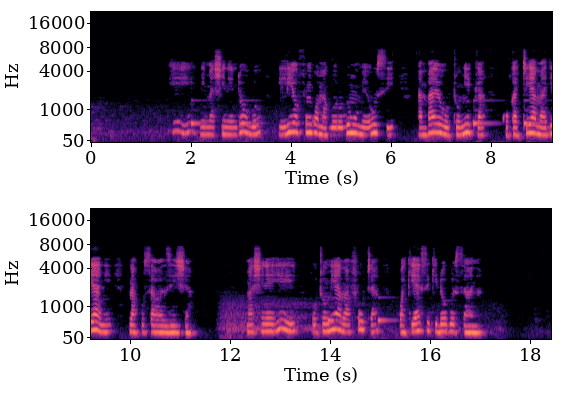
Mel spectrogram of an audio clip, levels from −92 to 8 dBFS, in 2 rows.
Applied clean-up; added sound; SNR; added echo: classical method WPE with log-MMSE.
